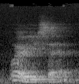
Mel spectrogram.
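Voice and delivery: ordinary delivery

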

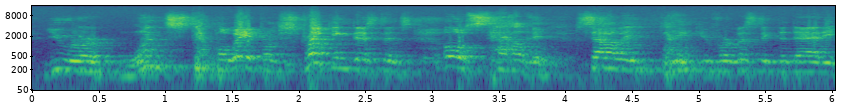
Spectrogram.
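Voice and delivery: loud, high, laughing relief and gratitude; overjoyed your child is safe; relieved father. Acted. Relieved father thanks daughter.

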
